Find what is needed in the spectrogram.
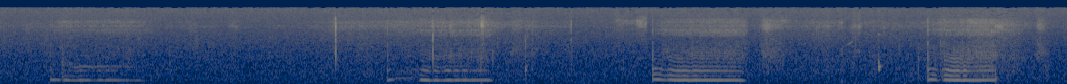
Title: Who is snoring?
